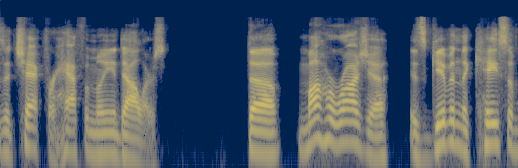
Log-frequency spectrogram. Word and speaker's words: Maharaja: If Batman doesn't comply, then the Maharaja, or the, I heard, am I pronouncing his name right? The Maharaja, yeah, sure.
